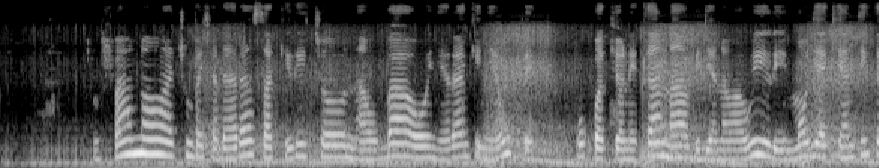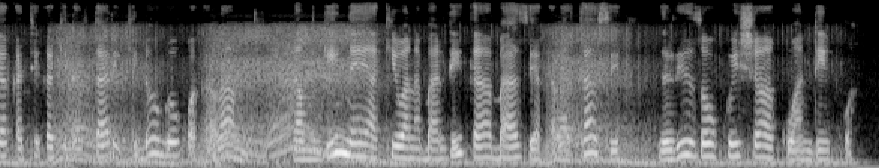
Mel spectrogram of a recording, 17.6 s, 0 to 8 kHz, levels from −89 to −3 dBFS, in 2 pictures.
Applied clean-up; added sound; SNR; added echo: none; Accelerating, revving, vroom; 8 dB; none.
